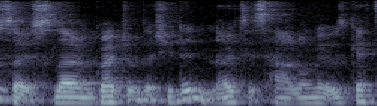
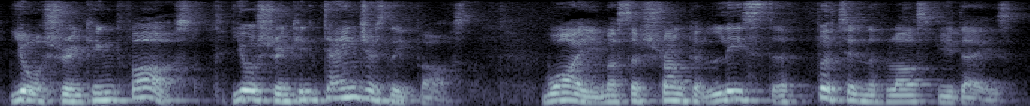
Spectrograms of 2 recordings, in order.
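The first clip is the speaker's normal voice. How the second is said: taunting husband; 5 semitones higher, 8 dB louder than usual. Acted.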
